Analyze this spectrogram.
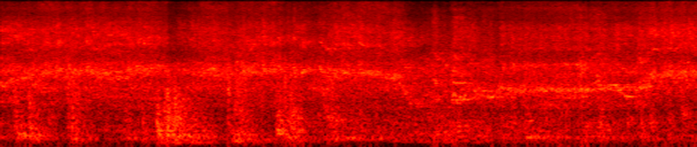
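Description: Electric RC monster trucks racing at full throttle: a loud, steady, high-pitched whine from their motors and gears that comes in suddenly.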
